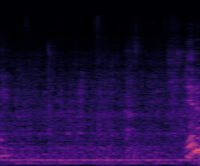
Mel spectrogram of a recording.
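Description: Quiet lull in a kitchen: a low steady hum and faint room noise. A voice starts right at the end.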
